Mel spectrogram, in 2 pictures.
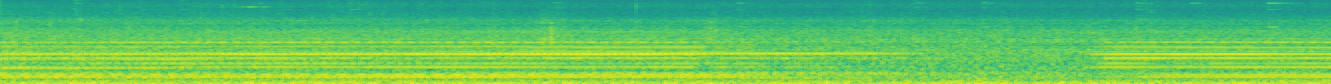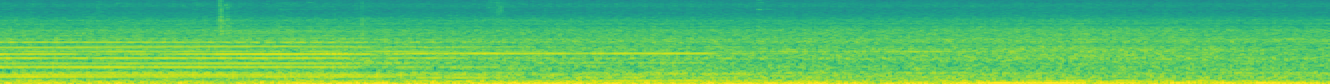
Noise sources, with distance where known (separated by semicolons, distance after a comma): engine of unclear size; car horn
